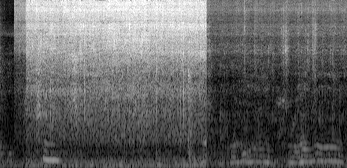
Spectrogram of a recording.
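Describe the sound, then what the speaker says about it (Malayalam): Loud, steady sizzling of food frying in hot oil for several seconds, then it drops off abruptly, leaving quieter background chatter and voices. "ഇങ്ങനത്തെ പൊടിയിലിട്ടിട്ട് പൊരിക്കാനാണ് ഇഷ്ടം"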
